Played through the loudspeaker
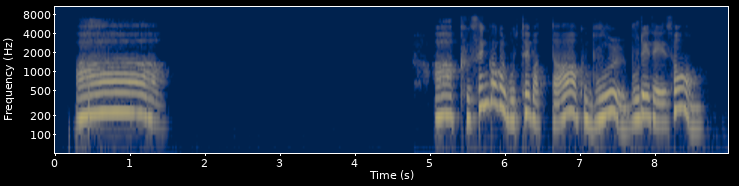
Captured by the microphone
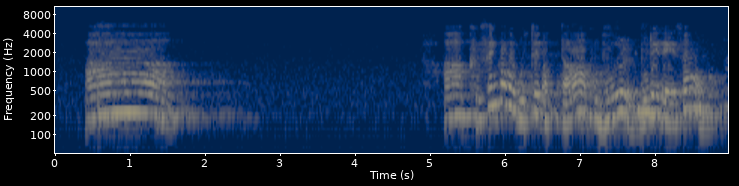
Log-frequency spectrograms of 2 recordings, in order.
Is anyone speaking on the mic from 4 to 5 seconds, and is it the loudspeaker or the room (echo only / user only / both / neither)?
neither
